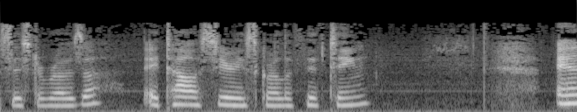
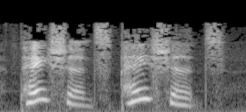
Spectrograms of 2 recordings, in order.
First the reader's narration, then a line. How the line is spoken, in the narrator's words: cried my father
